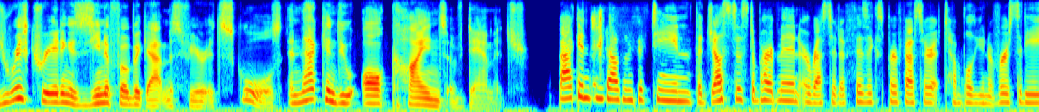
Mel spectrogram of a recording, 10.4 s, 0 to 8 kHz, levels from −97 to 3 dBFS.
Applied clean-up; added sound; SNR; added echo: neural mask model Resemble Enhance denoiser.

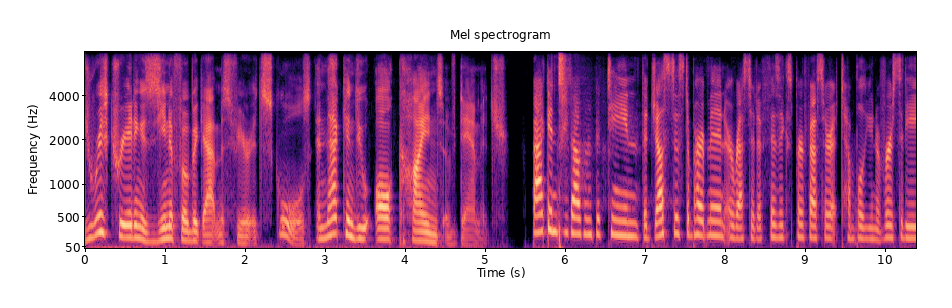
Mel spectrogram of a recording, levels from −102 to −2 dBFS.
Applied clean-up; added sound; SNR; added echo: neural mask model DeepFilterNet 3.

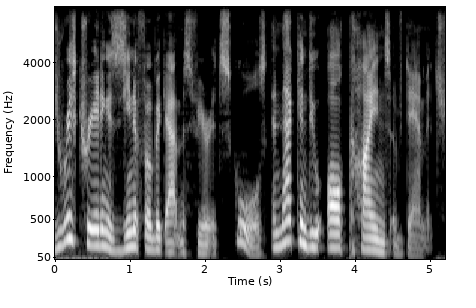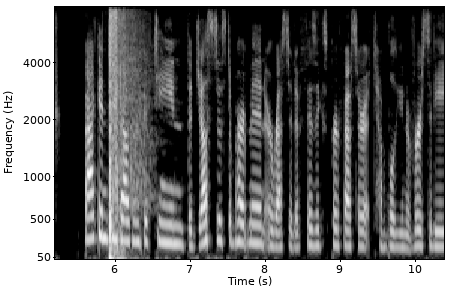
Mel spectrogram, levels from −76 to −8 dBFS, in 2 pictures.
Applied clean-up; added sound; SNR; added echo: classical method Wiener filter.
